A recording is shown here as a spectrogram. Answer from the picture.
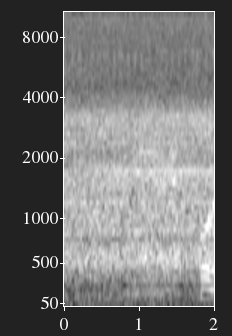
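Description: Steady background hiss and hum with no distinct events, and a man's voice starting near the end.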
